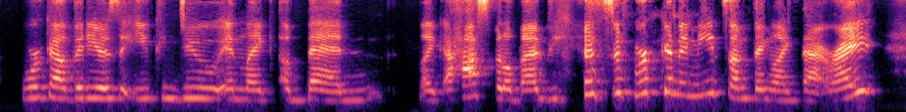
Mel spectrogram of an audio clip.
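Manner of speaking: words breaking up with laughter while talking. Recalling a talk from their mentorship, laughing while talking. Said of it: "I'm laughing because".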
